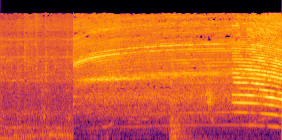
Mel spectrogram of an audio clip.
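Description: Handheld electric rotary tool whining at high speed as it cuts the preamp opening in the wooden side of an acoustic guitar. It comes in about a second and a half in over a low hum, and near the end it gets much louder while its pitch slides down.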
